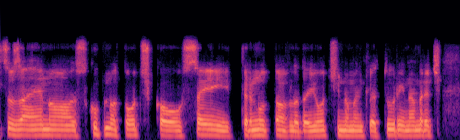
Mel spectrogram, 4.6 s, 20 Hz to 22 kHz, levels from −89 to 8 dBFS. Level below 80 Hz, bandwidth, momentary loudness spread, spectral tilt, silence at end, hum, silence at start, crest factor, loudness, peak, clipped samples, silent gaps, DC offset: -56 dBFS; 8.2 kHz; 3 LU; -4.5 dB/octave; 0.2 s; none; 0 s; 14 dB; -16 LUFS; -2 dBFS; under 0.1%; none; under 0.1%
